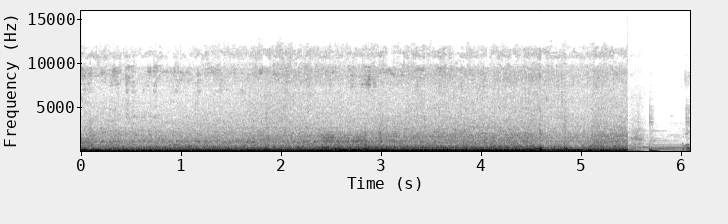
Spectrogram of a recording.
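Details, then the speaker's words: Subaru EJ15 flat-four petrol after valve cover gasket replacement on one side: starts quicker, revs smoothly, gains and holds revs easily with no coughing or sputtering. "Sounds better. Sounds better, eh? I'm a bit shocked right now. EJ 15. Gaining revs a lot easier. Holding the revs."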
